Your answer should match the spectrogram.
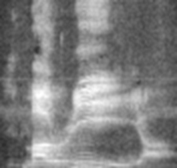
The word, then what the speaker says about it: Maria: Maria. The re of Maria is the most important syllable.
